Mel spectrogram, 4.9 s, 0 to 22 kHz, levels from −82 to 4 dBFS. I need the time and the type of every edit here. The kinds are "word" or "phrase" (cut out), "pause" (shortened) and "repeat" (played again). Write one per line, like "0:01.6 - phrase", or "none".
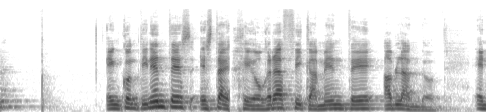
0:01.2 - word
0:02.3 - word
